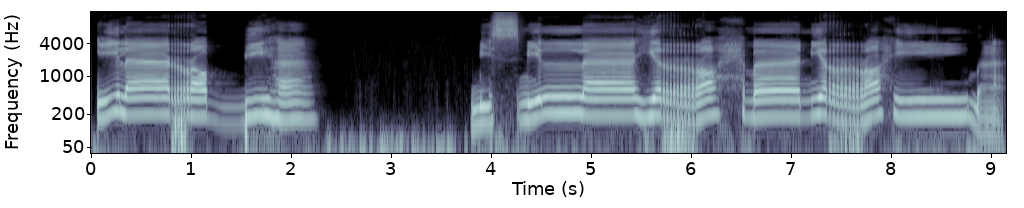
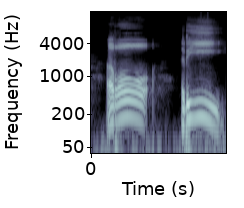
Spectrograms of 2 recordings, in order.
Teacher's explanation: Jadi getaran huruf ro itu dia sedikit tapi jelas. Tegas, lugas. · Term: takrir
